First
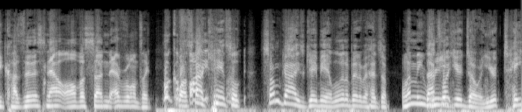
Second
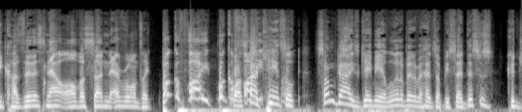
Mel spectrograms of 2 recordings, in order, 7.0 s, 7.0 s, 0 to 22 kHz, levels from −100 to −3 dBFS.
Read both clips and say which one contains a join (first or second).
first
